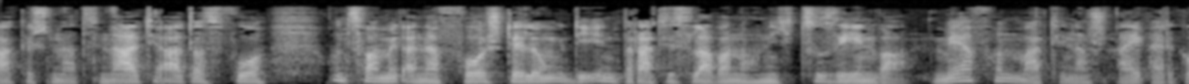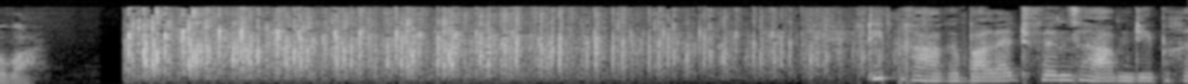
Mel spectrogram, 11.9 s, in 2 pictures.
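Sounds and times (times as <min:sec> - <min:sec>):
speech: 0:00.0 - 0:06.2, 0:10.3 - 0:11.8
theatre audience applause: 0:06.6 - 0:10.8.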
